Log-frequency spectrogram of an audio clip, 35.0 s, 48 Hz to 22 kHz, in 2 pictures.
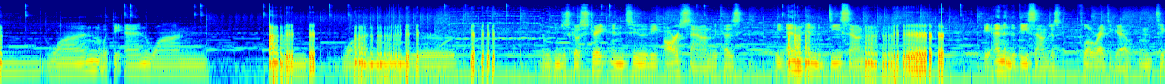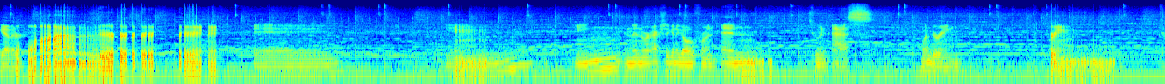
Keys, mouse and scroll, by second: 1.9 click, 2.9 click, 4.0 click, 5.3-6.7 drag, 7.0 click, 9.0 click, 10.5 click, 11.8-14.4 drag, 17.7-21.0 drag, 22.3 click, 23.2 click, 24.2-25.4 drag, 26.6 click, 27.7 click, 28.6 click, 31.0 click, 32.3 click, 33.2-34.4 drag.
